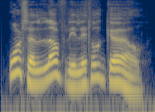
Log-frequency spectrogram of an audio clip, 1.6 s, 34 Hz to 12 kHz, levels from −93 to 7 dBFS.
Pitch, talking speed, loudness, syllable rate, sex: 170 Hz, 195 wpm, -16 LUFS, 5.8 syllables/s, male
